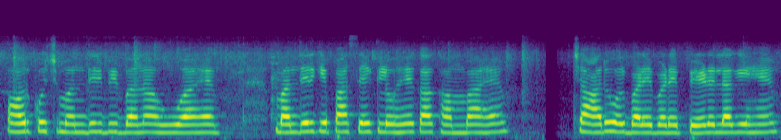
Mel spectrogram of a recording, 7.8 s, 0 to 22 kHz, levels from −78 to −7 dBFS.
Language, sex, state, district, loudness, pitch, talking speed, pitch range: Hindi, female, Haryana, Jhajjar, -15 LUFS, 230 Hz, 170 wpm, 225-245 Hz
